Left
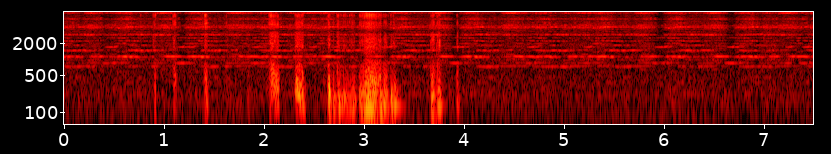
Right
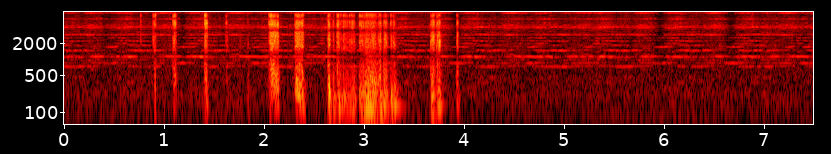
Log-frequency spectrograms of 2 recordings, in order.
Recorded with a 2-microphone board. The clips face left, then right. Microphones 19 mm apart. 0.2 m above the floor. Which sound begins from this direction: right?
Tape being pulled, at 0.8 s.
